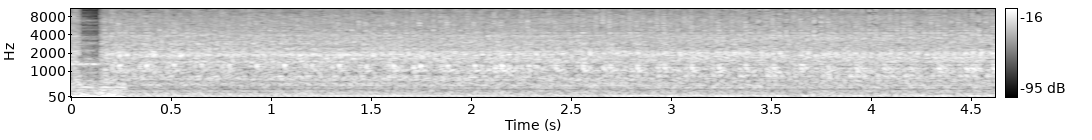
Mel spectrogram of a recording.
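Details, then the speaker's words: Car engine at idle after the alternator's worn internal bearings were replaced, curing a harsh squeal and rumbling; the belt and tensioner had already been changed without effect. Idle is now quiet and steady, with no squeal or rough hum. "看看还有没有之前的那种刺耳的异响声。来，打车。这小声音听着太完美了。"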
